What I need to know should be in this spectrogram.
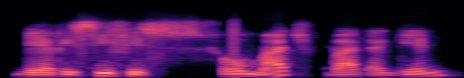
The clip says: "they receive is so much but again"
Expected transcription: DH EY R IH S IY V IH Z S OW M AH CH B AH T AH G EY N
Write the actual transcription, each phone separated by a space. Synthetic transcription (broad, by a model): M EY R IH S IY F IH S OW M AH CH B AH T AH G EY N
